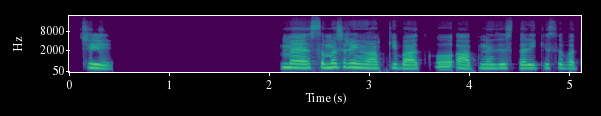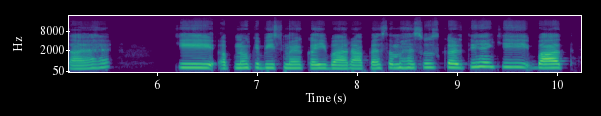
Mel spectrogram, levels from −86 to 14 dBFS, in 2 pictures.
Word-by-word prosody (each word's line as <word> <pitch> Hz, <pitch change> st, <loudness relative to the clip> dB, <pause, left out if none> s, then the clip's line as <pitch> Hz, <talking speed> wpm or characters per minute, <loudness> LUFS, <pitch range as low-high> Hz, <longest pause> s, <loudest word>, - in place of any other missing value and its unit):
जी। 220 Hz, -6 st, +1 dB, 1.7 s
मैं 240 Hz, -2 st, +5 dB
समझ 255 Hz, +3 st, +1 dB
रही 265 Hz, -1 st, +4 dB
हूँ 240 Hz, -1 st, +2 dB
आपकी 220 Hz, +2 st, -2 dB
बात 200 Hz, -3 st, +1 dB
को 150 Hz, +1 st, 0 dB
आपने 220 Hz, +2 st, 0 dB
जिस 225 Hz, 0 st, -2 dB
तरीक़े 215 Hz, +1 st, -2 dB
से 225 Hz, 0 st, -6 dB
बताया 195 Hz, -1 st, -3 dB
है, 255 Hz, +5 st, -6 dB, 0.7 s
कि 245 Hz, -2 st, +2 dB
अपनों 230 Hz, +3 st, -2 dB
के 245 Hz, +1 st, -4 dB
बीच 230 Hz, 0 st, -4 dB
में 225 Hz, 0 st, 0 dB
कई 220 Hz, 0 st, +1 dB
बार 205 Hz, -1 st, 0 dB
आप 195 Hz, +1 st, -1 dB
ऐसा 220 Hz, +2 st, -1 dB
महसूस 245 Hz, +2 st, -2 dB
करतीं 260 Hz, +2 st, +2 dB
हैं 295 Hz, -1 st, +2 dB
कि 280 Hz, -2 st, -4 dB
बात 235 Hz, 0 st, +7 dB
230 Hz, 165 wpm, -22 LUFS, 215-245 Hz, 1.7 s, बात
